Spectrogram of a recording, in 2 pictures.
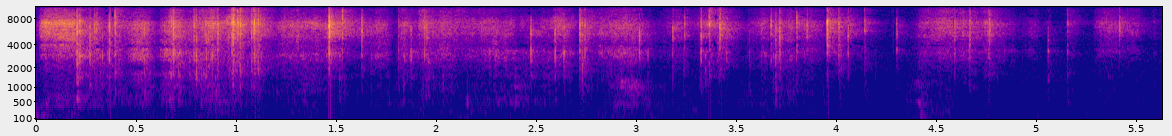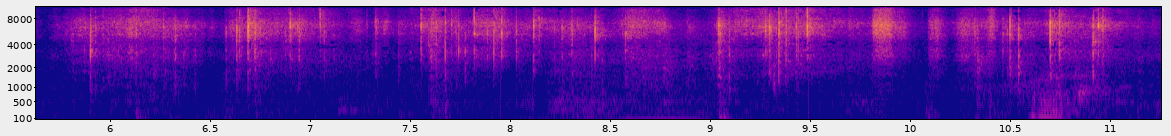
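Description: Paper is folded for an origami blue shark, with soft close crinkles, creases and rustles coming in irregular bursts while a person talks quietly throughout.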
